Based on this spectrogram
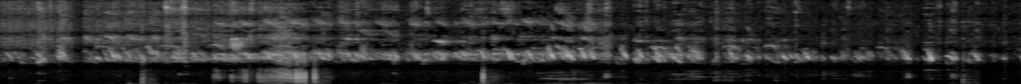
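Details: Many dyed baby chickens peep constantly in search of their mother, a steady stream of high, shrill chirps overlapping one another, broken by a few louder scuffling and rustling noises.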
